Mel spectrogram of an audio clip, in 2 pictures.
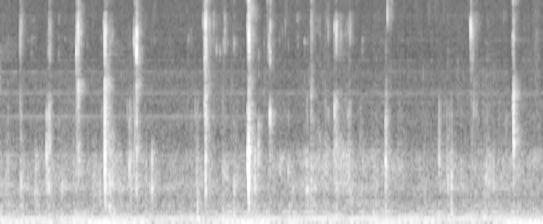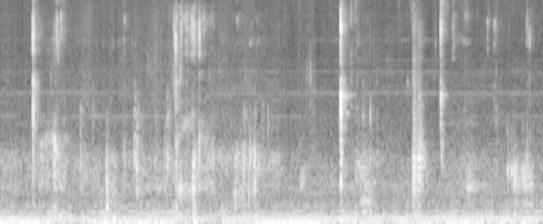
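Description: Close-miked chewing of a mouthful of wheat fufu with oha soup, with wet mouth clicks and smacks at irregular intervals over a low steady hum.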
